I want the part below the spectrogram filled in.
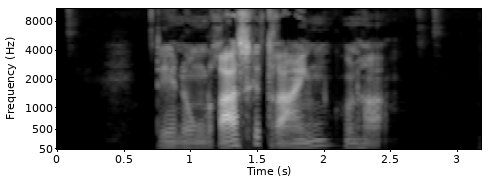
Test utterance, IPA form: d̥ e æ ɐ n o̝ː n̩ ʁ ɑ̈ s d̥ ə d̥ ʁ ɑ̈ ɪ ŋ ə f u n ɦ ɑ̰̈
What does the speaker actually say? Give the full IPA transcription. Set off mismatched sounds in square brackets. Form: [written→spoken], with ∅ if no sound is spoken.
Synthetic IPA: d̥ e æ ɐ n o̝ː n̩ ʁ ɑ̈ s [d̥→ɡ̥] ə d̥ ʁ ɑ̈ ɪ ŋ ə [f→h] u n ɦ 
